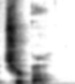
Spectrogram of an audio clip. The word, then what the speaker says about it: Chirpa: He's saying, well, keep wanting to say his name wrong. Chief Chirpa. – I mean, it's not hard, because it almost starts with ch.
